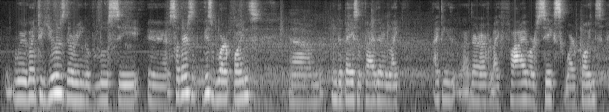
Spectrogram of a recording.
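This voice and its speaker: Someone with a Spanish accent speaks at a very slow pace over noticeable background noise. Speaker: gaming YouTuber. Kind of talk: game tutorial voiceover. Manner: halting, many fillers.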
